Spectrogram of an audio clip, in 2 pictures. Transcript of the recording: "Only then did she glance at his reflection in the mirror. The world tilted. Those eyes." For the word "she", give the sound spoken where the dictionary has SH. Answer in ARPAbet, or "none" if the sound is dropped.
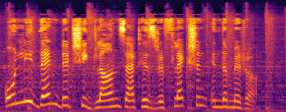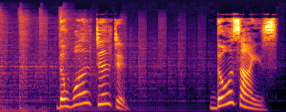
SH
